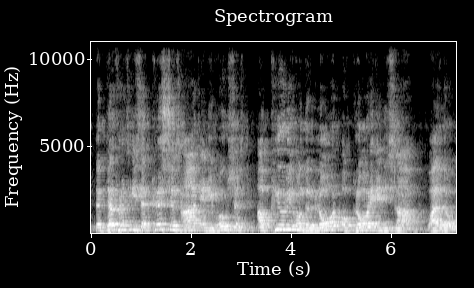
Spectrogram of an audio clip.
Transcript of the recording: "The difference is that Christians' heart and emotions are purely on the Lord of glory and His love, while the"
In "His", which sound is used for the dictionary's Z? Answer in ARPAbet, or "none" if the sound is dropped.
S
